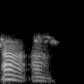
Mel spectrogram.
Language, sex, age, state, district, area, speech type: Malayalam, female, 18-30, Kerala, Pathanamthitta, rural, conversation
